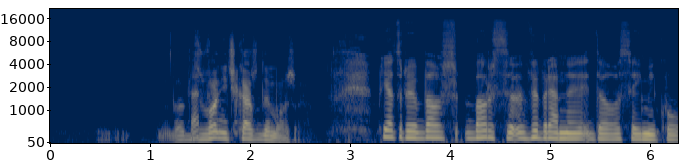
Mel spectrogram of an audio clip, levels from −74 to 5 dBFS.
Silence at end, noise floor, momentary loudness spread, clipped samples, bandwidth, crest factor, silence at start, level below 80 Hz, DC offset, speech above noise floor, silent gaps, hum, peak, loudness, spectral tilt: 0 s; -67 dBFS; 16 LU; under 0.1%; 16 kHz; 16 dB; 1.15 s; -66 dBFS; under 0.1%; 39 dB; none; none; -14 dBFS; -28 LUFS; -7 dB/octave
